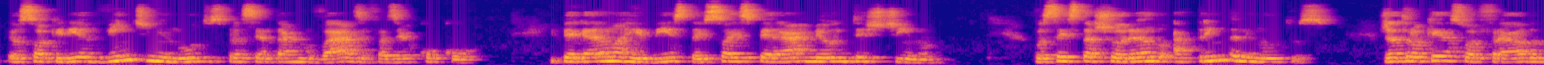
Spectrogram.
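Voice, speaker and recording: A woman's voice: mid-range voice, darkish tone, close to an everyday voice. Woman reading as an exhausted, tearful new mother. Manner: weary, pleading, breaking into tearful cries. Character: exhausted new mother talking to her baby. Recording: roomy, from the mic at a distance.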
